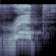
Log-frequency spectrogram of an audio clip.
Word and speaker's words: read: And in pronunciation, remember read in present and read in past, like the color red.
